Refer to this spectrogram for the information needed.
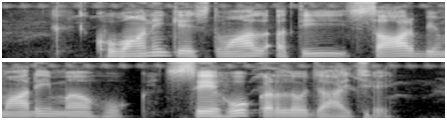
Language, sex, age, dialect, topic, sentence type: Maithili, male, 18-24, Angika, agriculture, statement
